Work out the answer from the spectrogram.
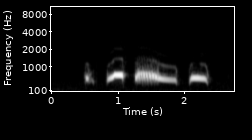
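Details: Single full phrase of a spotted dove's lure song for luring wild doves: a brief soft note, a rising coo, a long wavering coo that falls away, and a final even coo, in silence.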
